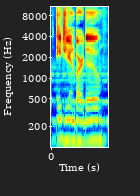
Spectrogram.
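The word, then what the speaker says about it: Adrienne Barbeau: I pronounce it Adrienne Bardeaux. I think that's how you pronounce her name.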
